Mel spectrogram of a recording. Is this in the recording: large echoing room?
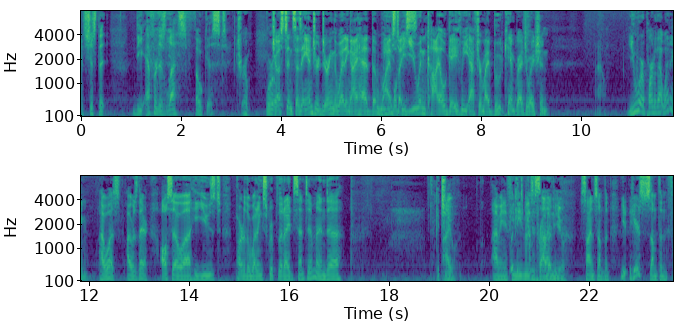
no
